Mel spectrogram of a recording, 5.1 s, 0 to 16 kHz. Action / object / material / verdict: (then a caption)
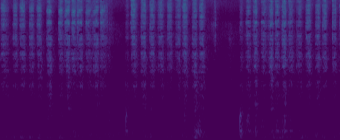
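scrape / wooden colored pencil on a paper sheet / paper / none. A peach wooden pencil shades a white paper coloring page on a table in quick back-and-forth strokes, making a soft, scratchy rubbing. The bright, hissy strokes repeat in a steady rhythm, with brief pauses near 1.8 and 3.5 seconds.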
